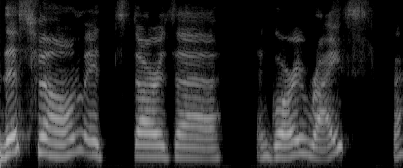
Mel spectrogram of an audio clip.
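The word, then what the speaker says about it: Angourie: Girls and in this film it stars uh angori rice is that how you say her name angori yep yeah she plays Katie and then Renee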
